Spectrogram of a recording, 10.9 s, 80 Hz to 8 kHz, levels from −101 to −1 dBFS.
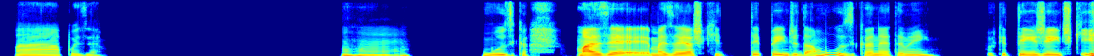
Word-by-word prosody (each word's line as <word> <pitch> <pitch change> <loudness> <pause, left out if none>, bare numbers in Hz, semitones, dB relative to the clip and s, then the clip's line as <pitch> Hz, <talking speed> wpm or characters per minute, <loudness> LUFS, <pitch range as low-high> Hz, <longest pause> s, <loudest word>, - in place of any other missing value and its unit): Ah, 170 +1 -3
pois 140 -4 -9
é. 130 -2 -11 2.4
Uhum. 165 +3 -5 0.7
Música. 165 -2 -3 0.5
Mas 180 -2 +8
é 180 -2 +3
mas 175 -1 0
aí 170 -1 +5
acho 170 - 0
que 190 -4 -9 0.3
depende 185 -1 -1
da 165 0 -2
música, 210 - -1
né, 160 -1 -2
também. 150 -5 -4 0.5
Porque 160 +2 -8
tem 185 -1 +2
gente 180 +1 +2
que 225 - +3
170 Hz, 110 wpm, -27 LUFS, 160-180 Hz, 2.4 s, Mas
